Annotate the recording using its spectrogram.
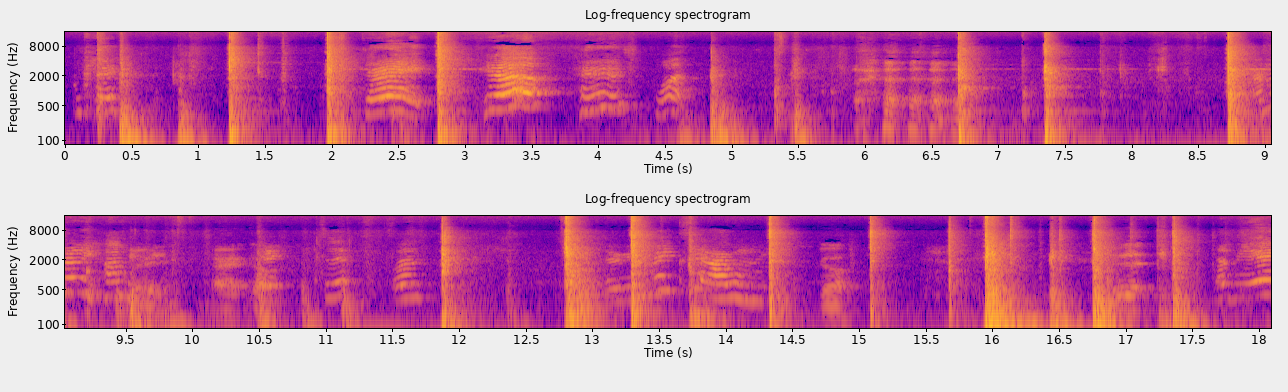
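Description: A basketball bouncing on a concrete patio: many sharp bounces at an uneven pace, with voices in between.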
